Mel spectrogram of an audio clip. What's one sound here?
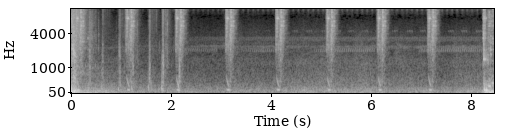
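A short electronic beep sounds once each second as a countdown.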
